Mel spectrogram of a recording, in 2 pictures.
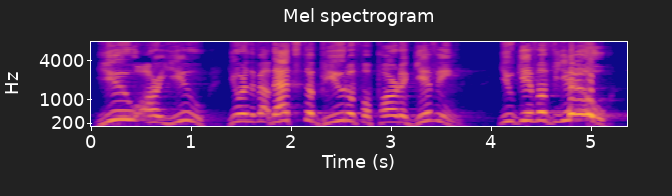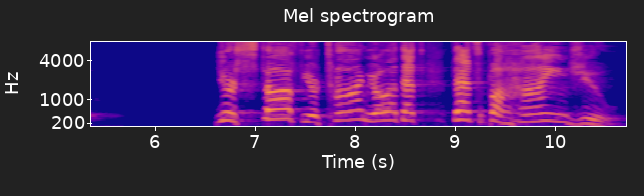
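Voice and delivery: high, urgent preacher's voice; preacher urging the church to give of themselves; impassioned preaching. Acted. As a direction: plead with them to give. Preaching close, raised pitch.

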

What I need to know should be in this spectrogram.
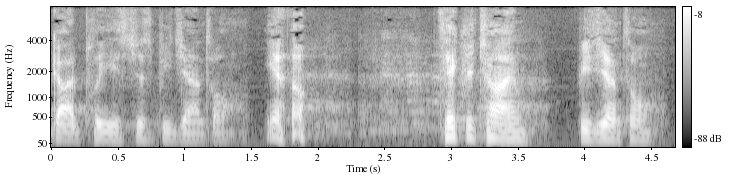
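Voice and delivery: very soft, low pleading with God; quiet plea. Acted. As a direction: beg gently, barely above a murmur. Imagined plea on the altar.

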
